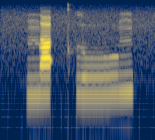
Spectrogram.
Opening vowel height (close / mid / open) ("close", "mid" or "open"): open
